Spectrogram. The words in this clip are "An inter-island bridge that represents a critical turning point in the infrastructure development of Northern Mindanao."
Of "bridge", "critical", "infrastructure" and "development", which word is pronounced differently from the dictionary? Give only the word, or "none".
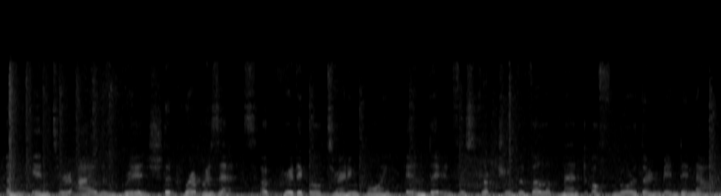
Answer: none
